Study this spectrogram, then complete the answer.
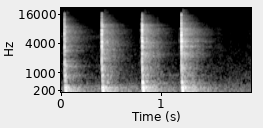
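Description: A ball peen hammer strikes a center punch on a metal shovel head bolt four times in a steady rhythm, each hit a sharp, close, ringing metallic tap with a short decay.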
